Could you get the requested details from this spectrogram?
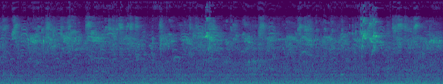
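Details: Continuous high twittering from Java sparrows, busy overlapping chirps with a few louder sharp peep notes standing out near four and seven seconds, over faint low-pitched hum.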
